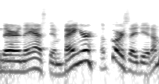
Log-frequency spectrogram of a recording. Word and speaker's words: Bangor: wrong I wouldn't say Bangor but it's not Bangor it's bagnor no I I know for a fact how it's pronounced Joey because it's Banger yeah the Kennedy came back from Maine and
